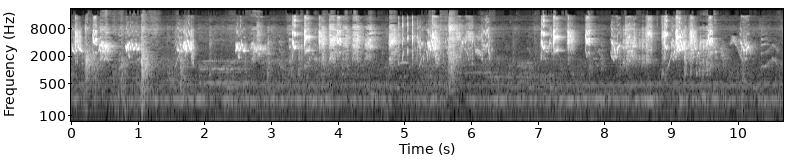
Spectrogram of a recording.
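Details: Pet budgerigar warbling: a dense chatter of buzzy, scratchy chirps and short squawks in bursts, with brief pauses, over a steady low electrical hum.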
